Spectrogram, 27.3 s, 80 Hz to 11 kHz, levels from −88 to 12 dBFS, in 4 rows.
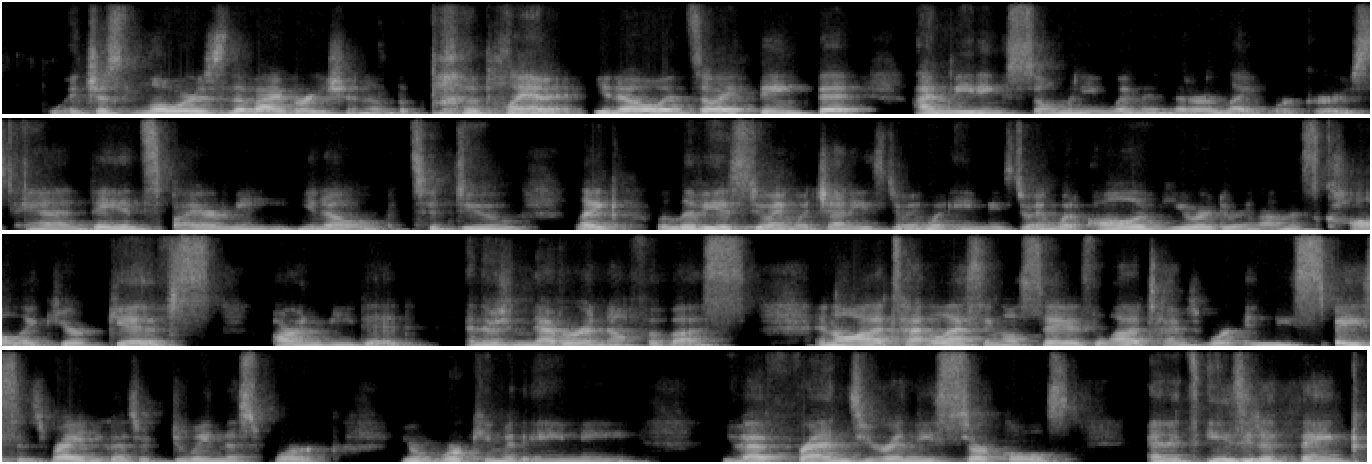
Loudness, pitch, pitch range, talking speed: -24 LUFS, 155 Hz, 150-165 Hz, 230 wpm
